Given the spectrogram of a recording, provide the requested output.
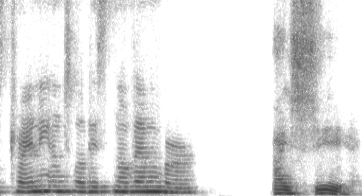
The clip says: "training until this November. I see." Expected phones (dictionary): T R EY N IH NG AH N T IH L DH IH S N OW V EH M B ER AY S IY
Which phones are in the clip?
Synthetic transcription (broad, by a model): T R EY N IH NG AH N T IH L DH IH S N OW V EH M B ER AY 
